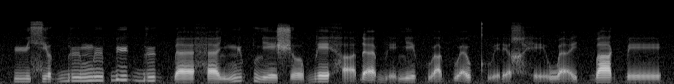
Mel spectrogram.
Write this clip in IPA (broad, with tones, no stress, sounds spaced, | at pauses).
y˨ sʲ ɤ˨ ɡ͡b ʉ˦ m ʉ˥ ɓ y˥ ɡ͡b ʉ˦ ɡ͡b æ˩ h æ˩ lʲ m y˥ kʷ lʲ e˨ ʃ ɤ˩ b e˥ h a̰˩ ɗ æ̰˥ b ḛ˩ lʲ e˨ kʷ a̰˦ kʷ æ̰˥ u̯ kʷʰ ḛ˨ ɾ ḛ˨ χ h ḛ˨ w æ̰˨ i̯ ɡ͡b a˦ k͡p e˩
